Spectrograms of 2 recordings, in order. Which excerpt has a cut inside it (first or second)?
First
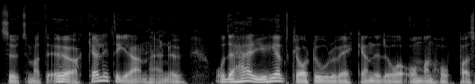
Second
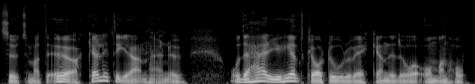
first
